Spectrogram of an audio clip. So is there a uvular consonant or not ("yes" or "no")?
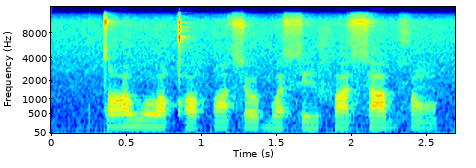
yes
